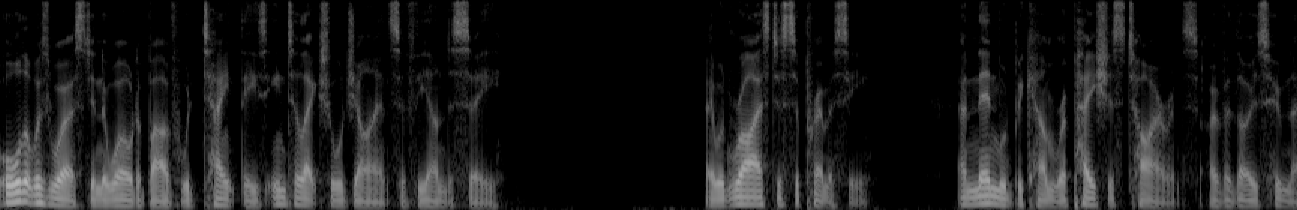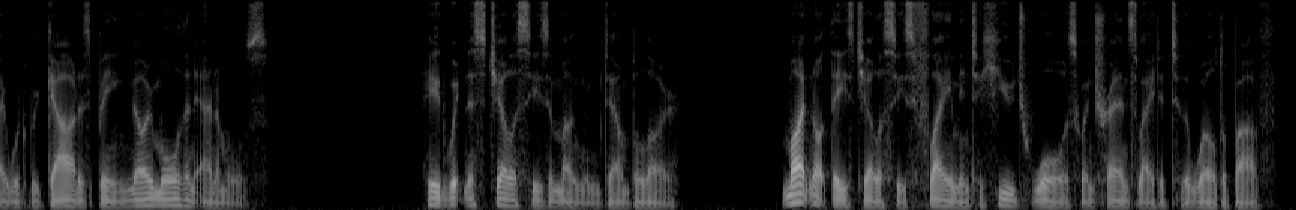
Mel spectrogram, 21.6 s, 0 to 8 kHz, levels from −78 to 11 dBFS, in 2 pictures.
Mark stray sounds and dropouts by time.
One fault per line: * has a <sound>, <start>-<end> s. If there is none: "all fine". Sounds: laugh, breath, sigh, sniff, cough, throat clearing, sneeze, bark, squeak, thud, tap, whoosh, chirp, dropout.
all fine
